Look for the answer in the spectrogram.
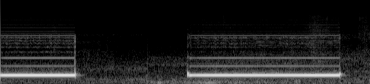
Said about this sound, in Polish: Nikt nie odbiera. Nikt nie odebrał.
